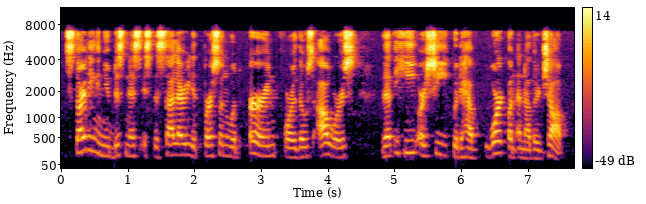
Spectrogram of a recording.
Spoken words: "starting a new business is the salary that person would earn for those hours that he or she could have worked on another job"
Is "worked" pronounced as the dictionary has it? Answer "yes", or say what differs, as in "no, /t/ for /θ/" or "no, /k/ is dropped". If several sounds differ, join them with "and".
no, /t/ is dropped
